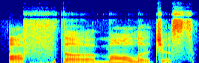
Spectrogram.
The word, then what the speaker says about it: ophthalmologist: were so many options ophthalmologist this l in the middle you don't have to say and this pH you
